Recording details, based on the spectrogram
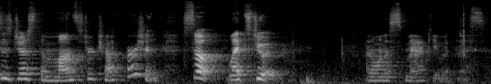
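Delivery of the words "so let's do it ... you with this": ordinary delivery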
